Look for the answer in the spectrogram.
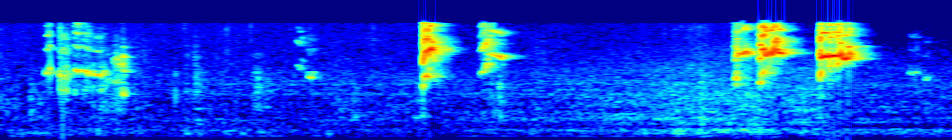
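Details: Shrill, squeaky chirps from a pet rosy-faced lovebird, newly added with a companion: a short stuttering cluster, then paired sharp notes, then another loud pair, over a faint hum of town noise.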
